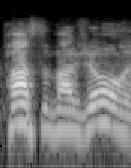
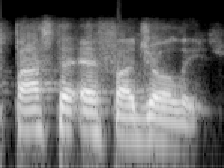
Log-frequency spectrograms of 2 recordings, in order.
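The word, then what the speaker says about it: pasta e fagioli: i didn't even have pasta bonjour in there oh wait wait first off first off let me correct you it's possible let me correct you it's pasta effect jolie all right let's get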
